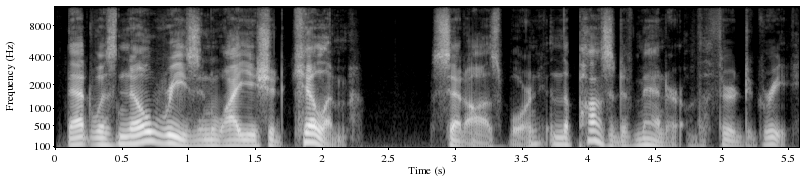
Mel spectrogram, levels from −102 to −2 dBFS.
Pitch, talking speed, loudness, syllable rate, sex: 110 Hz, 205 wpm, -21 LUFS, 5.9 syllables/s, male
